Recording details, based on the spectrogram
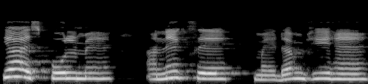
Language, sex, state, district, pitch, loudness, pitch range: Hindi, female, Bihar, Lakhisarai, 265 Hz, -15 LUFS, 250-275 Hz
